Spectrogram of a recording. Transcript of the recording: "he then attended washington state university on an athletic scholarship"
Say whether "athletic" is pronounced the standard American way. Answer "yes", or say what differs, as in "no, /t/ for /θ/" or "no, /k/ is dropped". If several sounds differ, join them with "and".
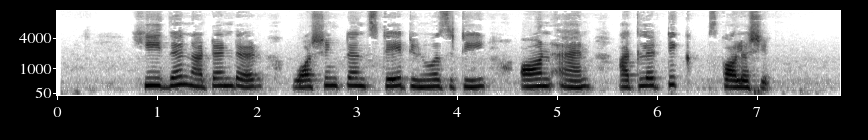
no, /t/ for /θ/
